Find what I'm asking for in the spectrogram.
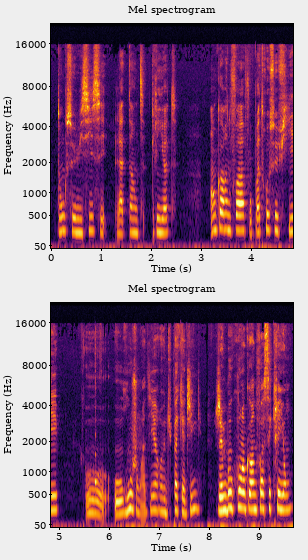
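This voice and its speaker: Chatty woman with a mellow voice. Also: a little high. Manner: chatty, hesitant with fillers and restarts. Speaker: beauty vlogger. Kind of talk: casual makeup review. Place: home room with an open window.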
